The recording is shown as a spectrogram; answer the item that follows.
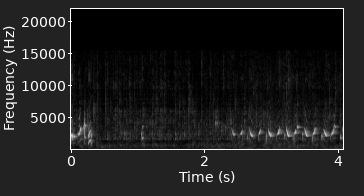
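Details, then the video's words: Male sooty-headed bulbul in lively wild-style song, used as a lure and tutor for other birds: a short burst of whistles, a pause, then a fast rising series of clear bubbling notes repeated several times a second. "SUARA BURUNG TRUCUK KEBO GACOR NGALAS COCOK BUAT PANCINGAN DAN MASTERAN"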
